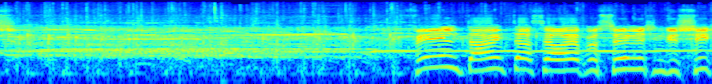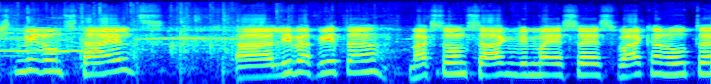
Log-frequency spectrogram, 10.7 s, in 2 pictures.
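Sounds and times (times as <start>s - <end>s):
whistles and whoops: 0.0s - 7.6s
crowd cheering and shouting: 0.0s - 9.4s
speech: 3.1s - 10.6s.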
